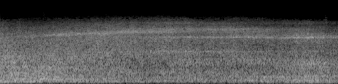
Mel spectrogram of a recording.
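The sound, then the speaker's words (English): Military aircraft fly past during an outdoor military ceremony, with a loud, steady engine roar that fills the air, a broad rushing drone holding constant throughout with no voices. “The outdoor ceremony was complete with a flypast of military aircraft, a 21-gun salute, a parade of hundreds of soldiers, and the end of a relay where the last Canadian flag flown in the mission was handed over to the Governor General.”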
